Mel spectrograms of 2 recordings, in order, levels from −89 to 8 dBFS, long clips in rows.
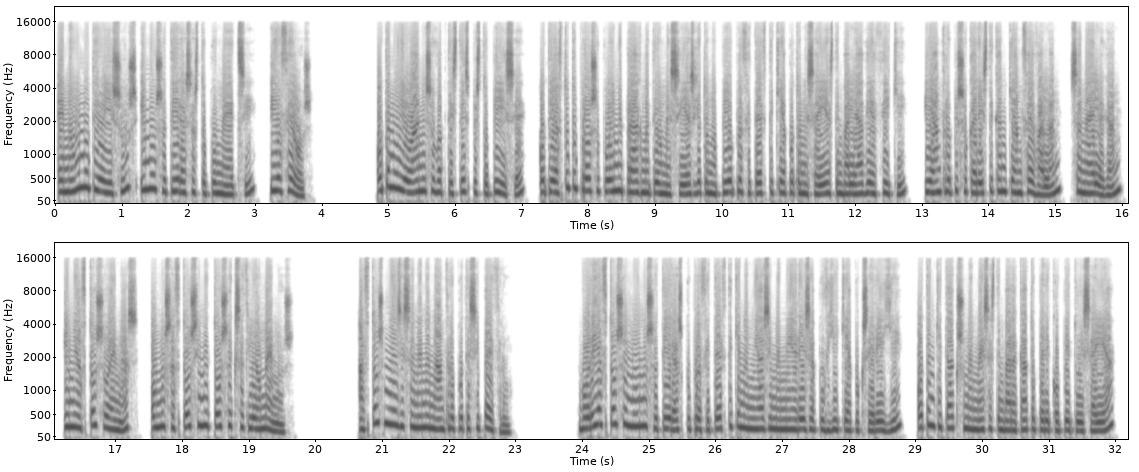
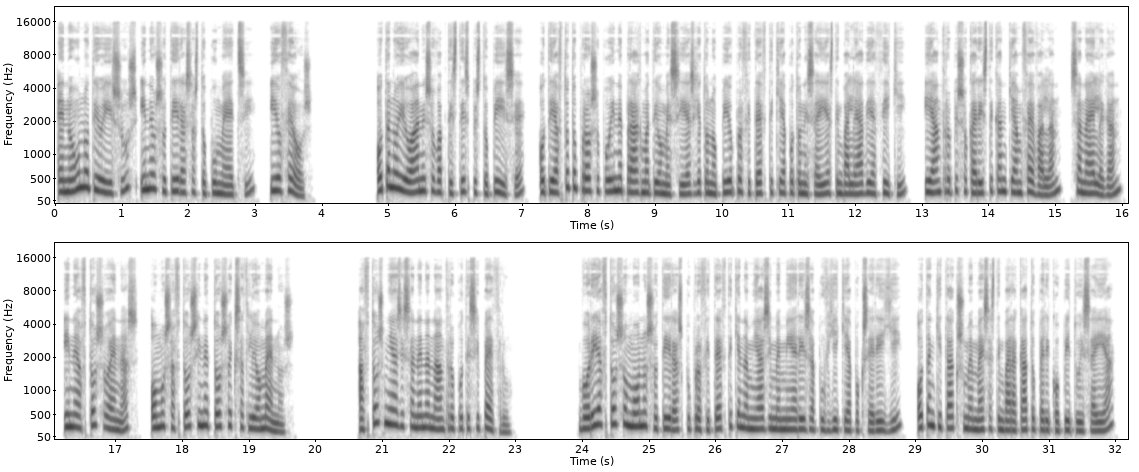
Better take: second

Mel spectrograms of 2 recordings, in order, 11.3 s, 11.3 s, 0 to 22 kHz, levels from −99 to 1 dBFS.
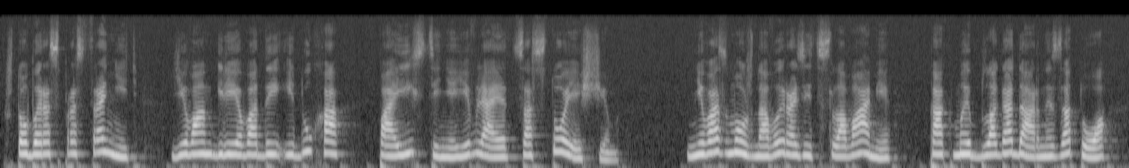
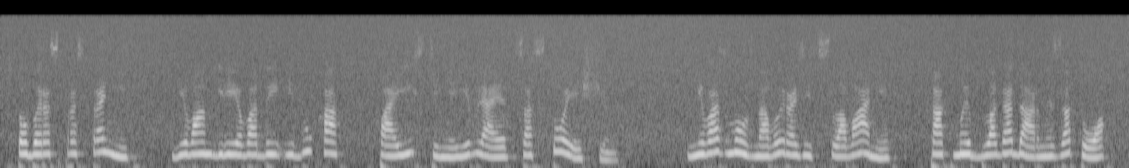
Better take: first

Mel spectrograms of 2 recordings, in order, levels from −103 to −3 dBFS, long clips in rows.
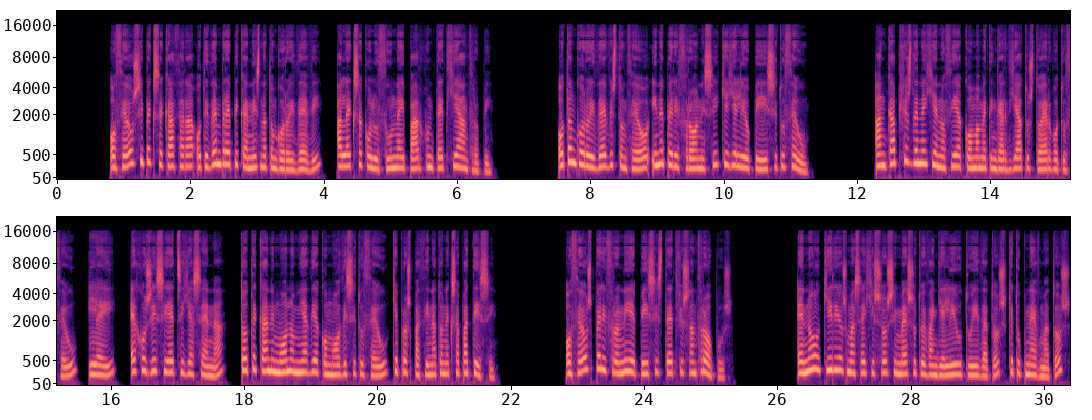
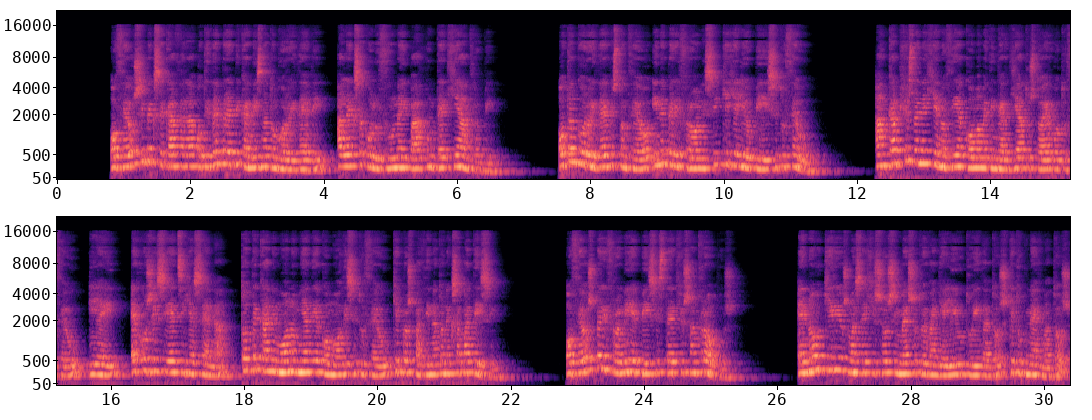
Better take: first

